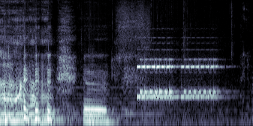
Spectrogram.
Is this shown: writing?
no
